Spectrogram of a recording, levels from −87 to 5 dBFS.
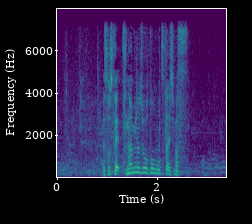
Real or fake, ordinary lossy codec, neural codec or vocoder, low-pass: real; none; none; 7.2 kHz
